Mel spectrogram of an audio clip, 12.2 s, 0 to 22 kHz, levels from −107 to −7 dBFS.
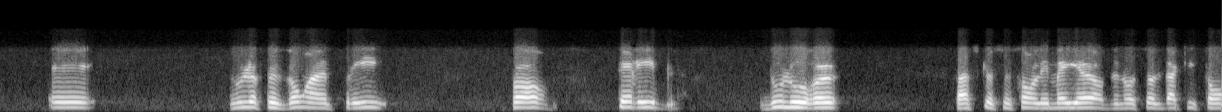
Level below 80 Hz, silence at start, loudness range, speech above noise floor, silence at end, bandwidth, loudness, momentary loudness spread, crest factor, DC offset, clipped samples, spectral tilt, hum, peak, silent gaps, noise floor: -74 dBFS; 0.5 s; 5 LU; 55 dB; 0 s; 4 kHz; -18 LUFS; 12 LU; 18 dB; under 0.1%; under 0.1%; -6.5 dB/octave; none; -2 dBFS; none; -72 dBFS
